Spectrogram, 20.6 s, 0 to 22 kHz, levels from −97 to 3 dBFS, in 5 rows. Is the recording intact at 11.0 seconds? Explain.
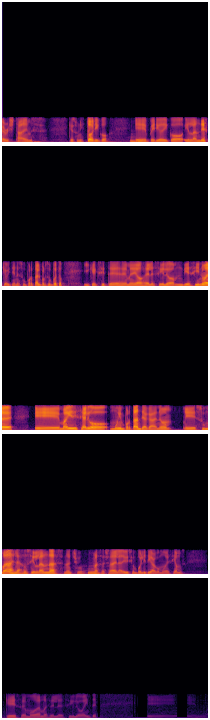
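Yes, at 11.0 seconds the audio is intact, with no audible fault at that moment.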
